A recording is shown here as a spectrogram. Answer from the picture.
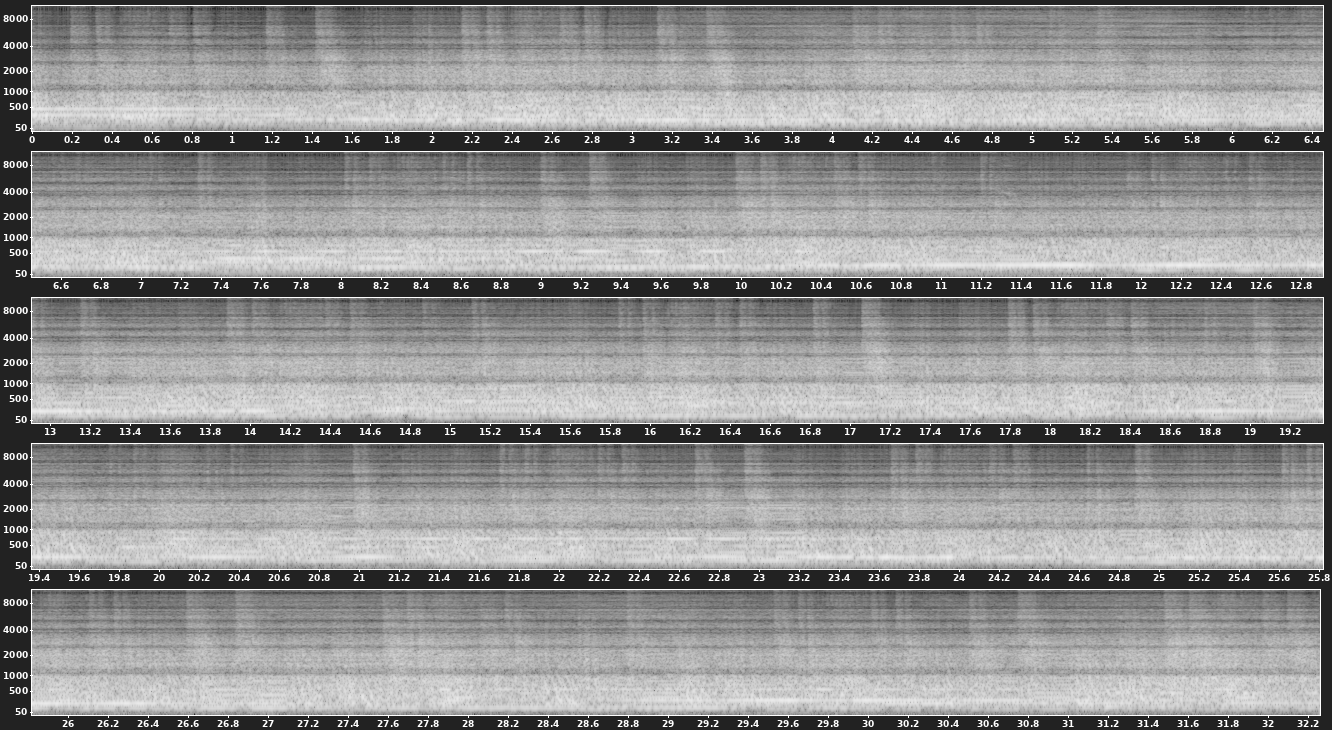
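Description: Loud, distorted guitar music with long held notes, running without a break.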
